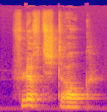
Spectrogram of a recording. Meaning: hard shoulder (part of a road where drivers may move to in an emergency)
- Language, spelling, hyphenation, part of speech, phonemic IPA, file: Dutch, vluchtstrook, vlucht‧strook, noun, /ˈvlʏxt.stroːk/, Nl-vluchtstrook.ogg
